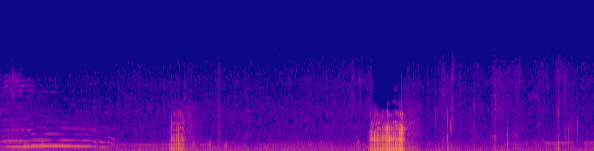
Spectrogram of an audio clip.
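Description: A pig grunts nearby.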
